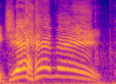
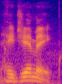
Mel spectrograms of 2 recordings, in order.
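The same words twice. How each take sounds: First: High, loud call stretched out long; drawn-out call. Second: Said in the usual way. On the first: Real, not acted. Gamer hailing his rival Jimmy, high drawn-out call. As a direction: call it out high, dragging the name.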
